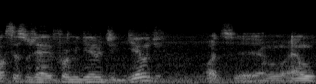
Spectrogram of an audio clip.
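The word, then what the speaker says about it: Goeldi: Como pronuncia o nome? Formigueiro de Guild.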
